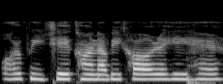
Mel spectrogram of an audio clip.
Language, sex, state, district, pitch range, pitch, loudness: Hindi, female, Himachal Pradesh, Shimla, 235-245 Hz, 240 Hz, -15 LUFS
